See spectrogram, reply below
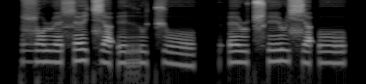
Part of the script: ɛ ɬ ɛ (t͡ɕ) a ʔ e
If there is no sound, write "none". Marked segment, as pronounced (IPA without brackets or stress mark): t͡ɕ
